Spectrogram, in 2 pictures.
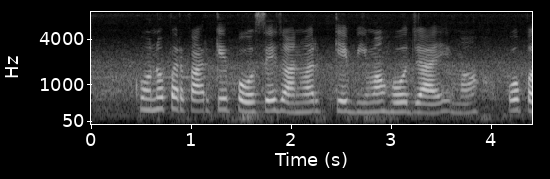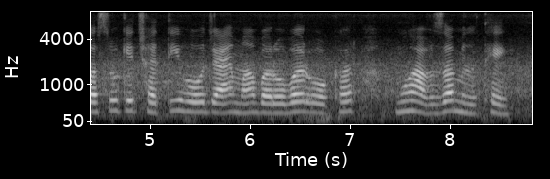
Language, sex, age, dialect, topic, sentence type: Chhattisgarhi, female, 18-24, Central, banking, statement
